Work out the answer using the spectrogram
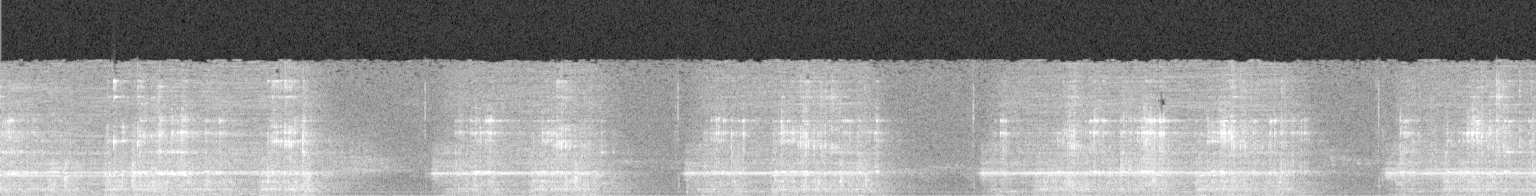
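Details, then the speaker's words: Milling machine power feed servo motor tested both directions: steady motor whir with light gear hum, pausing as the feed stops and reverses; servo working properly, normal power feed operation. "so I think the uh the servo motor is working properly I don't see any issues uh with that"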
